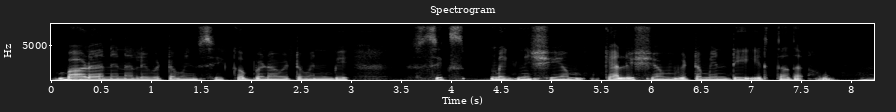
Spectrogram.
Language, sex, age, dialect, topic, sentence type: Kannada, female, 41-45, Central, agriculture, statement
